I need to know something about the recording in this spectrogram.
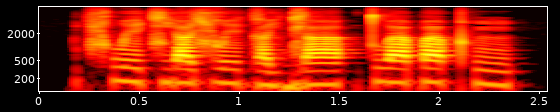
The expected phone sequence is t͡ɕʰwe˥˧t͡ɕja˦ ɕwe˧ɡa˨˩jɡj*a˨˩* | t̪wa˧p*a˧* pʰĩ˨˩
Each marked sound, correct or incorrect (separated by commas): incorrect, correct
